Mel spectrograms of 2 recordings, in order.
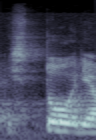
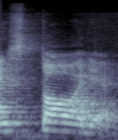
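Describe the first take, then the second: First: História with a rounded, closed "oh". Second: História with a wide-open "aw" on the o. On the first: Teacher correcting to Spanish história, closed o. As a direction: tighten the o in história, Spanish style. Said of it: "mais fechadinho". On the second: Teacher showing learners what to avoid, história with open o. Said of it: "não é história". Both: Shown as a demonstration.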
